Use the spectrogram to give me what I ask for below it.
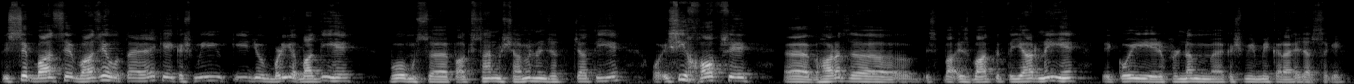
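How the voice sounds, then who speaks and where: The host of a history series, a man with a Pakistani accent, tells his narration casually and often repeats or stumbles over words. He has a medium pitch, a darkish tone and a normal speaking speed.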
